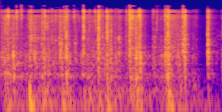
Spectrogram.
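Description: Pocket knife cutting through plastic tie-downs on a clear plastic clamshell tray, with quick, irregular clicks and crackles from the stiff plastic.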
